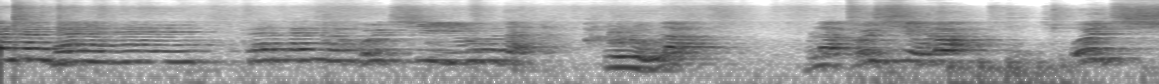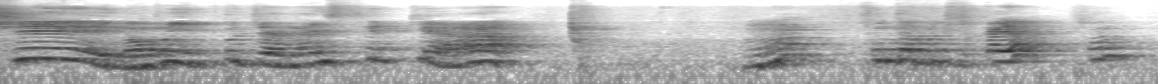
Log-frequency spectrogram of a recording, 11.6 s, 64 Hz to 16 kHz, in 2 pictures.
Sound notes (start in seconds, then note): 8.6 kiss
